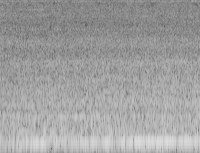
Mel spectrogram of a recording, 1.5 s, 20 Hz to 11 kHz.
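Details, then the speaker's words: Water chiller for an HL 1060G 100W CO2 laser cutter, switched on with coolant level in the green; steady, even low hum around a fixed pitch, no knocks or rattles, compressor running and starting to cool — normal compressor running. "sound from compressor. That means the water chiller is working and start to cool."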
